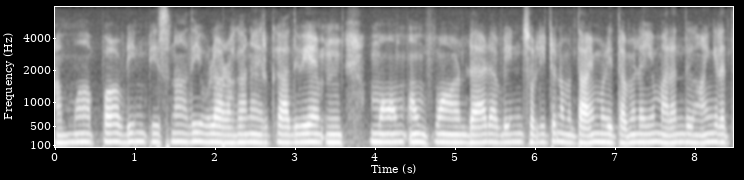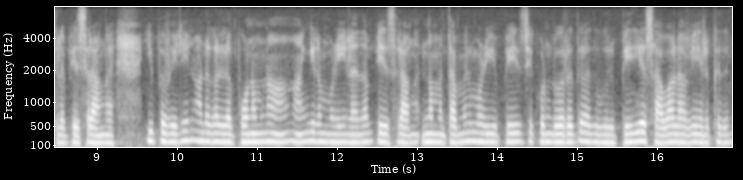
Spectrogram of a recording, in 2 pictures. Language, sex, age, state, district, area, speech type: Tamil, female, 60+, Tamil Nadu, Ariyalur, rural, spontaneous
